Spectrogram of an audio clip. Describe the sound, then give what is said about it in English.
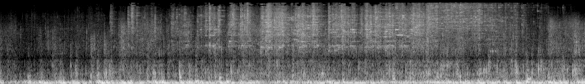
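A loud, continuous earthquake rumble shakes a prison as the cell doors creak open, deep low roaring mixed with rattling, cracking and crumbling debris for about six seconds, with no voices. “The prison shook with the earthquake, and all the prison doors of each cell creaked open”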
